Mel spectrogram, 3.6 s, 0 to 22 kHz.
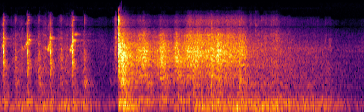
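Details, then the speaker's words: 1946 Studebaker M5 pickup with AMC 258 straight six, good battery, cold spring start at 70°F: several slow cranking bursts, then catches into rough idle; cold-blooded carburetor makes hard starting. "Been having trouble with this carburetor, like I said, it tends to be cold-blooded. So let's see, it might take a little bit here. Oh, there we go. Cold-blooded. Come on, man."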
